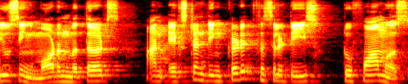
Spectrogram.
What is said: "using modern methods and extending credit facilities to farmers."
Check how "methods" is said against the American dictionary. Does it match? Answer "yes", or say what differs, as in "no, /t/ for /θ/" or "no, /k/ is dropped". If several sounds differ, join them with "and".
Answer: no, /t/ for /θ/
